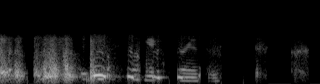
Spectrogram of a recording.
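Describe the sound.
A one-pound gray pet parrot squawks and chatters, a burst of raspy, voice-like calls followed by several shorter, sharper squawks that trail off with brief pauses between them.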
